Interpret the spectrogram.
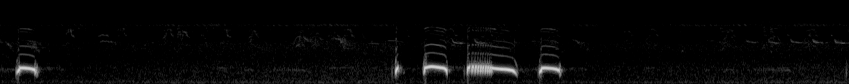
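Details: Spotted dove kept as a lure for wild doves. A clipped coo opens, then a full phrase follows: a short note, two hoarse coos, the second long and falling, and a closing short coo. Faint twittering sounds in the background.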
